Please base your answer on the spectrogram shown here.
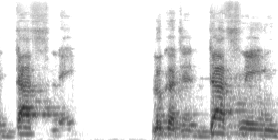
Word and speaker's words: Daphne: You can see it, and this is how we pronounce it. We say Daphne.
